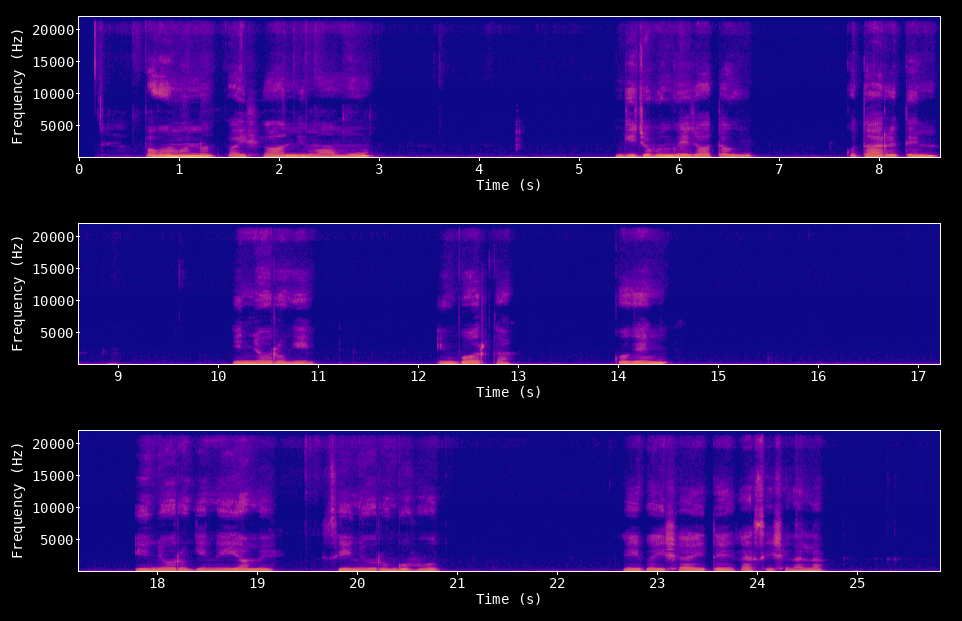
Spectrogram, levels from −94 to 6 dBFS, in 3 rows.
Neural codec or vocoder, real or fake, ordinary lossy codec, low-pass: none; real; none; none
